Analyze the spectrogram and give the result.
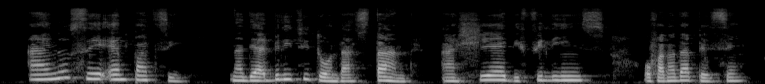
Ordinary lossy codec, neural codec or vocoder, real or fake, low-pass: AAC, 48 kbps; none; real; 14.4 kHz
